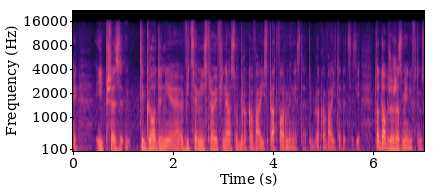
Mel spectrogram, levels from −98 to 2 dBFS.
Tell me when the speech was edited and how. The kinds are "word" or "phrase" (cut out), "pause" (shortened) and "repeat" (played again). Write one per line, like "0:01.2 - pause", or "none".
none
